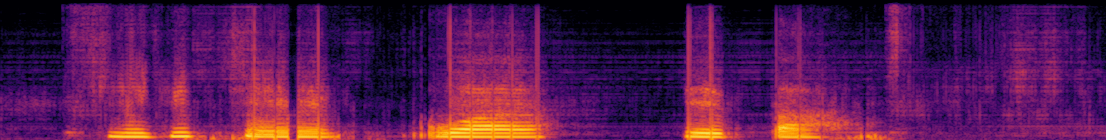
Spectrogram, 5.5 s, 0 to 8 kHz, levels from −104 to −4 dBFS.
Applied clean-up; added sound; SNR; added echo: neural separator model SepFormer DNS4.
